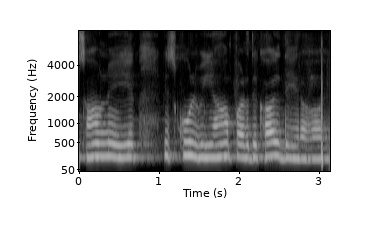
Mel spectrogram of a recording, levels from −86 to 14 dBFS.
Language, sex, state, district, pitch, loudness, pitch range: Hindi, female, Uttar Pradesh, Deoria, 235 Hz, -24 LUFS, 230-245 Hz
